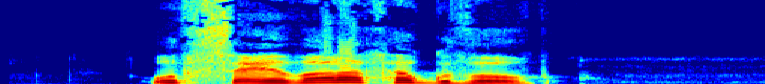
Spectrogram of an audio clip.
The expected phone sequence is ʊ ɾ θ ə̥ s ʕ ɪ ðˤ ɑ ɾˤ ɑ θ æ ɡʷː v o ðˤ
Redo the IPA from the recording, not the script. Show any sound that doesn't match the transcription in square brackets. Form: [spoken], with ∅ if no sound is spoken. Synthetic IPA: ʊ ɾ θ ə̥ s ʕ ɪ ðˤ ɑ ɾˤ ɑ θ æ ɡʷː [ð] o ðˤ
